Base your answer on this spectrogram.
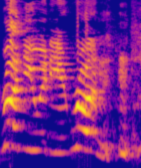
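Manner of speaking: very high, drawn-out shout. Telling how a man copied the crowd at a ball game, retelling a yell. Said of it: "he starts yelling".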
